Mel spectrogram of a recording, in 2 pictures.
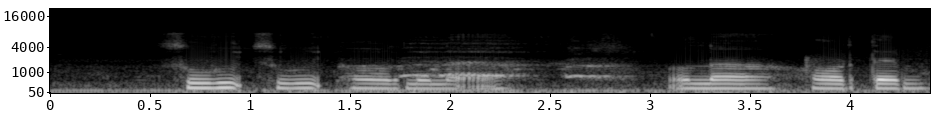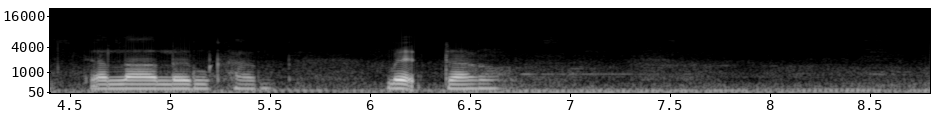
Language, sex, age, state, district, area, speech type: Santali, female, 30-45, West Bengal, Bankura, rural, spontaneous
